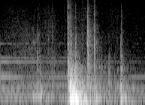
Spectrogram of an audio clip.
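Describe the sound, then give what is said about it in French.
A bedroom door thuds shut with a solid thump, followed by a brief rattle and a softer knock as the latch settles, all against a quiet, faint hum. “Et il m'entraîna dans sa chambre après avoir refermé la porte de celle de Frédéric Larsan.”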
